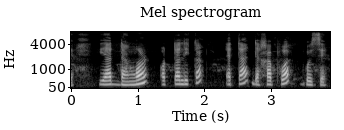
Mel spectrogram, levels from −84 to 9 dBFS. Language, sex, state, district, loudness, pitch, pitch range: Assamese, female, Assam, Kamrup Metropolitan, -20 LUFS, 200 Hz, 190-230 Hz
